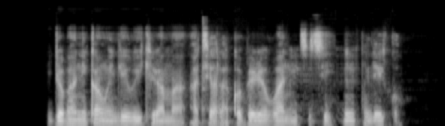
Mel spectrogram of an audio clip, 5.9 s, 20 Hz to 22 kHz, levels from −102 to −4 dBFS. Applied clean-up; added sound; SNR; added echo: neural mask model DeepFilterNet 3.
